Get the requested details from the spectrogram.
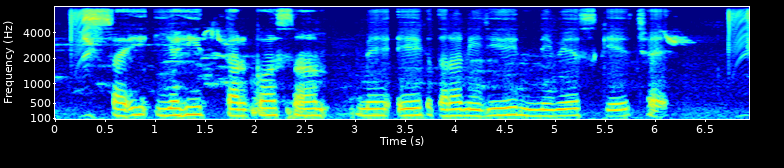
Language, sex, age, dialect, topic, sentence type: Maithili, female, 36-40, Angika, banking, statement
